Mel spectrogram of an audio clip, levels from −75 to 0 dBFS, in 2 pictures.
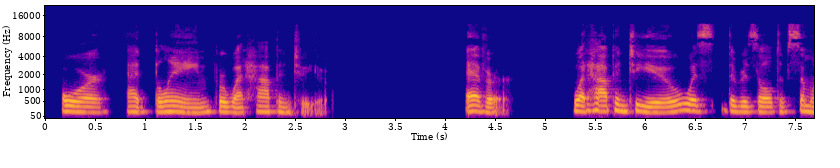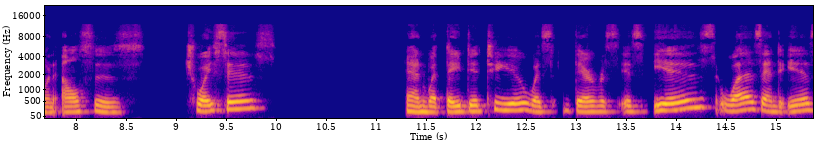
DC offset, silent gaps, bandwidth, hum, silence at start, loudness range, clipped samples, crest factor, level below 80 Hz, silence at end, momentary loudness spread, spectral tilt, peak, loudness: under 0.1%; 3.01-4.20 s, 4.75-5.28 s, 8.73-9.10 s, 10.05-11.28 s; 12.5 kHz; none; 0.15 s; 5 LU; under 0.1%; 16 dB; -62 dBFS; 0 s; 9 LU; -6 dB/octave; -2 dBFS; -17 LUFS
